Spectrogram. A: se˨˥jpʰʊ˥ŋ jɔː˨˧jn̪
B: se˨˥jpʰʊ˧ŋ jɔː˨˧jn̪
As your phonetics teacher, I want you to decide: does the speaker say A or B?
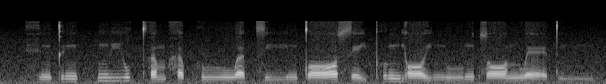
A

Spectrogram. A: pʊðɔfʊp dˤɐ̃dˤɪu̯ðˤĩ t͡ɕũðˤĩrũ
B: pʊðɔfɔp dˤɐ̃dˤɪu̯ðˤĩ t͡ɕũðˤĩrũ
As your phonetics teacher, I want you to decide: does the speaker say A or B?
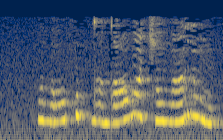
A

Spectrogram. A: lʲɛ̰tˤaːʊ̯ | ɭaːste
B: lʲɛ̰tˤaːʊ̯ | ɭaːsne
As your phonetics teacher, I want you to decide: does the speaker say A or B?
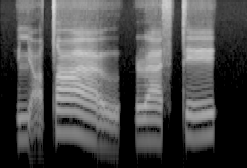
A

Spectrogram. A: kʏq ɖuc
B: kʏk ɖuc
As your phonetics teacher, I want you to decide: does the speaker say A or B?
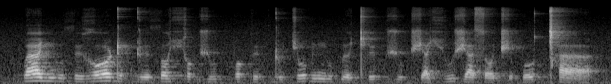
B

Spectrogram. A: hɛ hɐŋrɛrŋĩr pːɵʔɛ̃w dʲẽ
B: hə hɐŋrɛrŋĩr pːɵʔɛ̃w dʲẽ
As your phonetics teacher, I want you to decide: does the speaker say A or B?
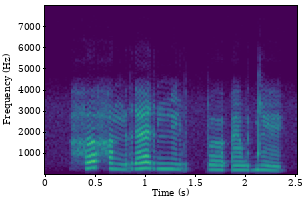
B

